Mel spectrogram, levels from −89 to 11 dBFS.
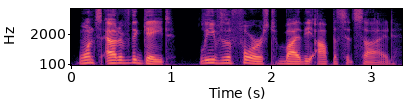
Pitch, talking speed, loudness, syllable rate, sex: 135 Hz, 220 wpm, -20 LUFS, 5.9 syllables/s, male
